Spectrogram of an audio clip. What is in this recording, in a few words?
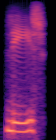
"leash", Indian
